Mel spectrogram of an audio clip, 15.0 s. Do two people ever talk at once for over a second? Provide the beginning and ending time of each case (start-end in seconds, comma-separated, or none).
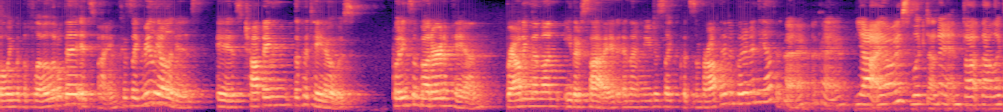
none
